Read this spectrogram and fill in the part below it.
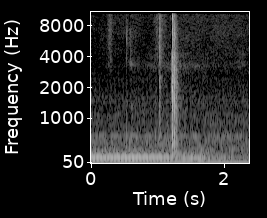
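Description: Paper rustles briefly.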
